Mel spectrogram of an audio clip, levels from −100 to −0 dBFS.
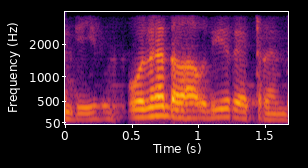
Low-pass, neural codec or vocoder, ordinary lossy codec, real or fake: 3.6 kHz; codec, 24 kHz, 0.9 kbps, WavTokenizer, medium speech release version 2; none; fake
